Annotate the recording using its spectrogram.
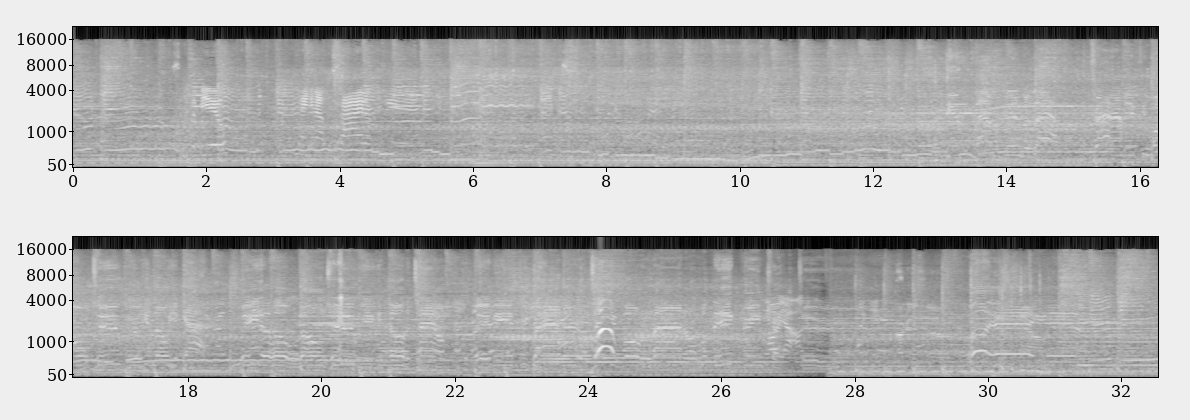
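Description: A country song playing over the steady low hum of a tractor engine heard from inside the cab, with people's voices now and then; the sound breaks off briefly near the end and resumes.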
